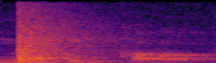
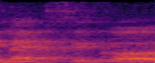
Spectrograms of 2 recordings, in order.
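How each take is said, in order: First: "Mexico" said the Spanish way, x as h; Spanish pronunciation. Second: Said in the usual way. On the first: Shown as a demonstration. Showing how to say Mexico in Spanish, "Mexico" with an h sound. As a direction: say "Mexico" as MEH-hee-ko. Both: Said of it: "if you wanna say Mexico in Spanish".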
